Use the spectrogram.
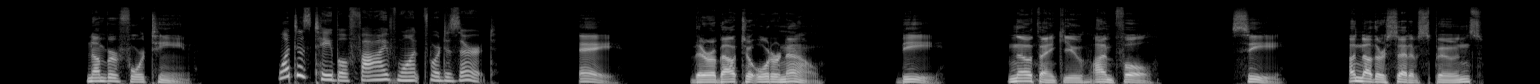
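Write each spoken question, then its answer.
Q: What does table 5 want for dessert?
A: A: They're about to order now.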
